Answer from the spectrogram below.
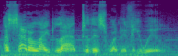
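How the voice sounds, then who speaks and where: A man's voice: medium pitch, sing-song, a little fast, a little mellow, soft background music, lightly acted, low-quality recording. An actor playing a pompous male corporate scientist in a video game, speaking in verbose, condescending corporate jargon. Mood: smug.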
